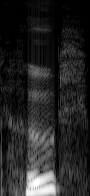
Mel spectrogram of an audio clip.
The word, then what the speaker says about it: Hooe: Hoo, which is spelled H-O-O-E, which I swear sounds like hooey,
